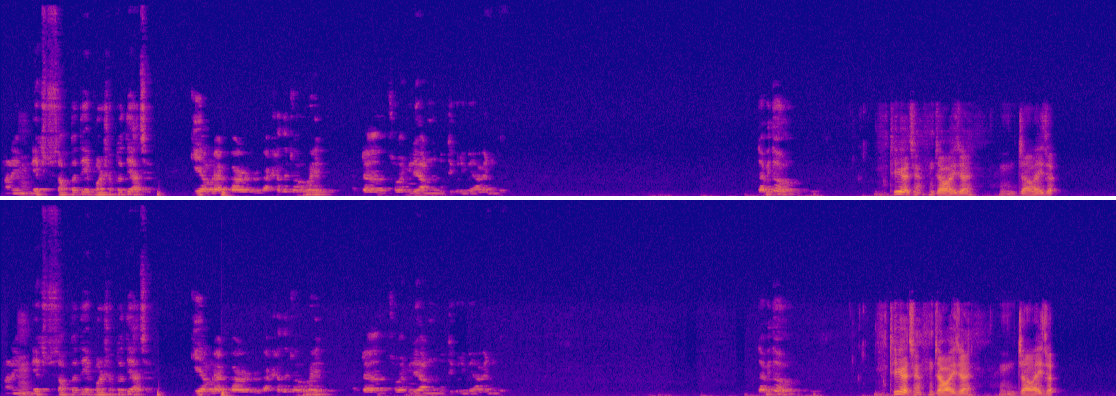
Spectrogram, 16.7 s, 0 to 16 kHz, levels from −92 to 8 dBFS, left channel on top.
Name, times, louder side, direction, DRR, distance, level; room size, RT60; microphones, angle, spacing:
voice 1, 0.1-2.3 2.9-7.6 11.4-12.3, left 1 dB, 25° left, 0.5 m, -35 dB
voice 2, 13.1-14.7 15.0-15.8, right 3 dB, 80° right, 0.5 m, -26 dB
2.7 x 2.5 x 2.2 m
head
